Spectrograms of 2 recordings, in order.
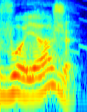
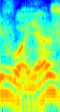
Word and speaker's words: Voyage: Et puis Fantastic Voyage. Oui, Voyage, oui, je le prononce à la française parce que je fais ce que je veux, merde.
